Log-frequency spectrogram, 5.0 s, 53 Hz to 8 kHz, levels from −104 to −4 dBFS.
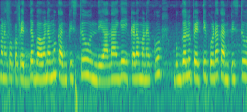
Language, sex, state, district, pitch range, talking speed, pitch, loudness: Telugu, female, Telangana, Adilabad, 235-255 Hz, 180 wpm, 245 Hz, -15 LUFS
